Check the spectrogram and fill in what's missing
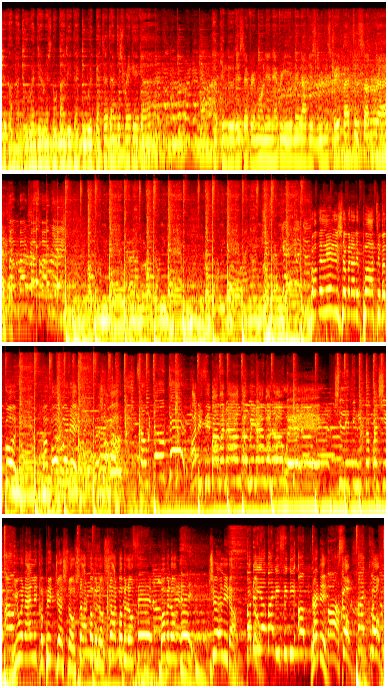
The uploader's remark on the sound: Live Audio recording from Island Saturdays on Saturday, October 29th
